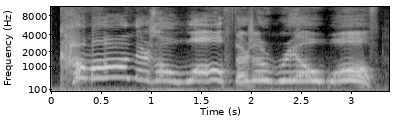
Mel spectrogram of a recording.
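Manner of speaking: high, slow-drawn shout for help; desperate yelling. Acted. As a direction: call the villagers at full volume. Boy desperately calls villagers for help.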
